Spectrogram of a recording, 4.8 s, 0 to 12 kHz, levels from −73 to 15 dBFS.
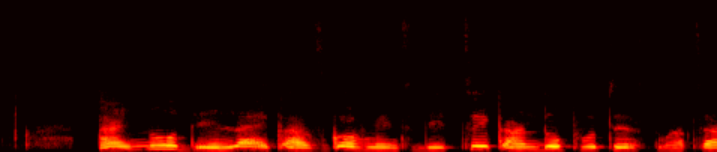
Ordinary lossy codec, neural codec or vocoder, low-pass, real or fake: Opus, 64 kbps; codec, 44.1 kHz, 7.8 kbps, DAC; 10.8 kHz; fake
